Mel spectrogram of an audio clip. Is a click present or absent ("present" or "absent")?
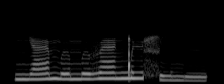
present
